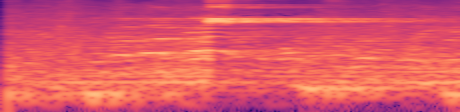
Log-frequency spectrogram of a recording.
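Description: A referee's whistle blows once, about a second in: a single steady, shrill tone that cuts in sharply and fades over just under a second, over voices in a gym.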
